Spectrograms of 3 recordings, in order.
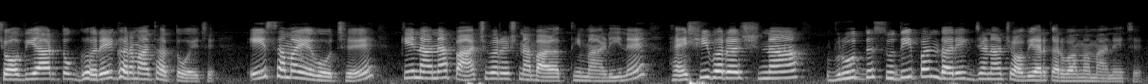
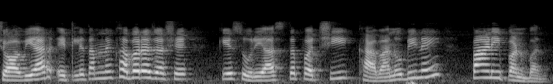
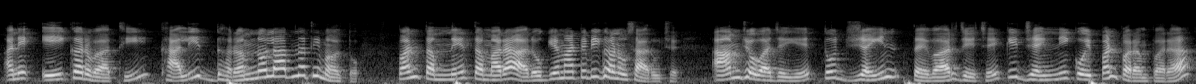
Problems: none marked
